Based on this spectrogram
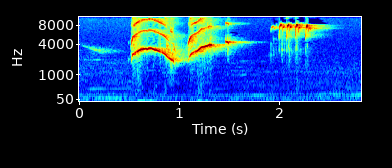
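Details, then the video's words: Orange-headed thrush lure song: two strong, rounded, rising-then-falling whistles in quick succession, then faint high tinkling notes. "Pancingan ANIS MERAH bikin NYAUT ikut BUNYI GACOR NGEPLONG"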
